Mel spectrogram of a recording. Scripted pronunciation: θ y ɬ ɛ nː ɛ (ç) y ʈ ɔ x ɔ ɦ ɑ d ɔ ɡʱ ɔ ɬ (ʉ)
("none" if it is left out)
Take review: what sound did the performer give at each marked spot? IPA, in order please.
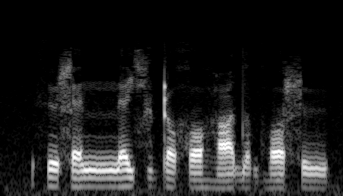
ç, ʉ

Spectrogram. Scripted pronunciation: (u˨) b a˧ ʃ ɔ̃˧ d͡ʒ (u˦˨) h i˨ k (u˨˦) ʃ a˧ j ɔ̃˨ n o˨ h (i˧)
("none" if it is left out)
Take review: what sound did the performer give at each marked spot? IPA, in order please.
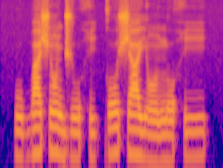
u˨, u˨, o˨˦, i˧

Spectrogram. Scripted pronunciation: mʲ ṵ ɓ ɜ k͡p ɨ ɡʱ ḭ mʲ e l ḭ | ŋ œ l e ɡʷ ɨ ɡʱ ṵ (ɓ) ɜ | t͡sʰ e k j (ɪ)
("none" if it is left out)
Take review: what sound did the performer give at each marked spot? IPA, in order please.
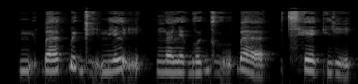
ɓ, i

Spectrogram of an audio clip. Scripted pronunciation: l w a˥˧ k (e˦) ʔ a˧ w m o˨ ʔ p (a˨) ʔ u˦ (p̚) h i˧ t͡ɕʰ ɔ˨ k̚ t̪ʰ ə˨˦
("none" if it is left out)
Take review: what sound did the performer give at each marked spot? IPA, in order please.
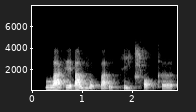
e˦, a˨, p̚

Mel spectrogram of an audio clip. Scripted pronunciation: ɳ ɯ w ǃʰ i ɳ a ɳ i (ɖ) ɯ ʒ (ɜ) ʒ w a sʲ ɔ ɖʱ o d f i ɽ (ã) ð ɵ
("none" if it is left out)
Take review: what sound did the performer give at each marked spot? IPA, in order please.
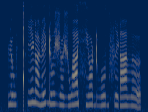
ɖ, ə˞, a

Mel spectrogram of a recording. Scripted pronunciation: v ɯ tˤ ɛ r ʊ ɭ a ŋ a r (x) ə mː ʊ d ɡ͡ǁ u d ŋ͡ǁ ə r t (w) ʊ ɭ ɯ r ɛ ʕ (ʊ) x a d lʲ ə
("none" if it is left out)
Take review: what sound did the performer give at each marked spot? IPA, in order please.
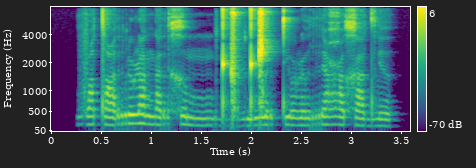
x, j, ə

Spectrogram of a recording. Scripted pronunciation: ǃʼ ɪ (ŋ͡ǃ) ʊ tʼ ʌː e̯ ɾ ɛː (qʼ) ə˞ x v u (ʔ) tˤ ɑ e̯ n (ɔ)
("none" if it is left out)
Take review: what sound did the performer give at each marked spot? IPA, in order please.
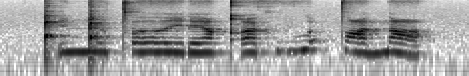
ŋ͡ǃ, qʼ, ʔ, ɑ

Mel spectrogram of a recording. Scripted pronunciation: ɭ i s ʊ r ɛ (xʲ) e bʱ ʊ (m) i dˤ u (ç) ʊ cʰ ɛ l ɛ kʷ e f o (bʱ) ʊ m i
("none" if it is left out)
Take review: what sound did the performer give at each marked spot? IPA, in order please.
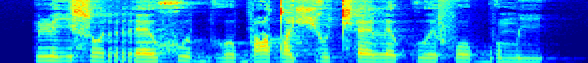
xʷ, b, ç, b

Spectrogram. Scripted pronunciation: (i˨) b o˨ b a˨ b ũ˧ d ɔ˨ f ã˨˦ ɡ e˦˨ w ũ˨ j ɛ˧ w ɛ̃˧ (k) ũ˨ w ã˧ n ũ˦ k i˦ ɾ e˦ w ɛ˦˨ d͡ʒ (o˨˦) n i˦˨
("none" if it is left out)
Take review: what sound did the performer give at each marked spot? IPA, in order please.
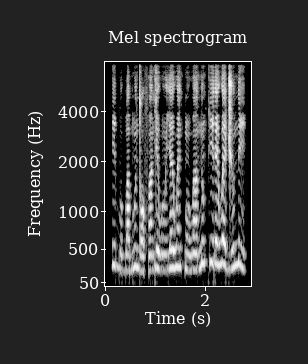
i˧, k͡p, u˨˦

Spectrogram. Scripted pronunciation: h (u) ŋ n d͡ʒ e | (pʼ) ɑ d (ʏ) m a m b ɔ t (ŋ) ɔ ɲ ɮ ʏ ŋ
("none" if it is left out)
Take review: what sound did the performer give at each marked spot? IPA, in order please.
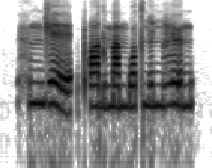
ʏ, pʼ, ʏ, ɲ

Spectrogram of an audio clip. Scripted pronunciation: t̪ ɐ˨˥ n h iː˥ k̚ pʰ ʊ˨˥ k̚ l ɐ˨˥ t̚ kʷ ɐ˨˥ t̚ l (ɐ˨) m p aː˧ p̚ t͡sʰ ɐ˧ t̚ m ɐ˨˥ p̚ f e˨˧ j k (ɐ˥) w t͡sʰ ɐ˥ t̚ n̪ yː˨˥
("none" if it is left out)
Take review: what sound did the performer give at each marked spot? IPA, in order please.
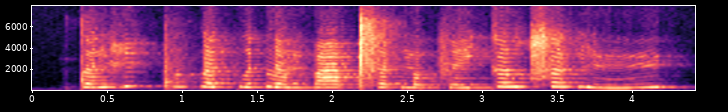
ɐ˨, ɐ˥

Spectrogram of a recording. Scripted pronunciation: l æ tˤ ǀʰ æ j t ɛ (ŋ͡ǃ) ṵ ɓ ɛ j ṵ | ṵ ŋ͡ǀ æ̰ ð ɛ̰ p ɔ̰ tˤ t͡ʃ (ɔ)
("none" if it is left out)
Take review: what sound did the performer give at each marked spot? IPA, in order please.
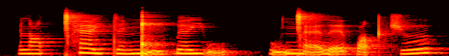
ŋ͡ǃ, ɵ

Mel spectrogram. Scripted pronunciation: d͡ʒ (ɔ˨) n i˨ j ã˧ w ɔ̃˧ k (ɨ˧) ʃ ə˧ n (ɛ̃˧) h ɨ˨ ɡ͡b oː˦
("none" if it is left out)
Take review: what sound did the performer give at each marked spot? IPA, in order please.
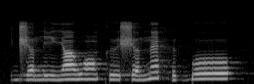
ə˨, ɨ˧, ɛ̃˦

